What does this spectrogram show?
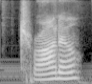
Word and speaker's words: Toronto: Toronto. I guess I'm not supposed to pronounce the T.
